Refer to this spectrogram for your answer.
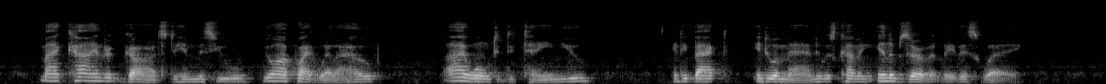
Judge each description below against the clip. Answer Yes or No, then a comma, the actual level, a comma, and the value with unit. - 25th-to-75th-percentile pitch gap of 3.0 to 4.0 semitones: Yes, average, 3.6 semitones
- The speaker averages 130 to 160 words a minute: Yes, average, 155 wpm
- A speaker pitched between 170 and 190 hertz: No, low, 135 Hz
